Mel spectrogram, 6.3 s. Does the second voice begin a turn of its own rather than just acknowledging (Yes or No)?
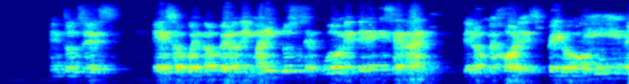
Yes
